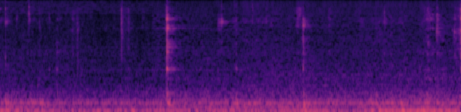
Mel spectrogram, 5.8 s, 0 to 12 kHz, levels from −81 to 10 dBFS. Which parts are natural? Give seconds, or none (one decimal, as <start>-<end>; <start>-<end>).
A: 0.0-1.1; 3.0-5.8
